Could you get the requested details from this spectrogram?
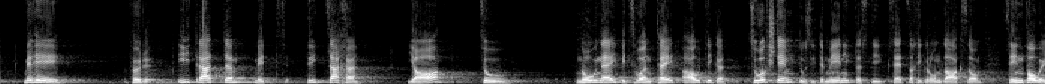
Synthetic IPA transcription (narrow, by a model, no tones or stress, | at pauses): mɪɾhɛ | fʏɾtiːt̪ɾætːəmɪt | d̥ɾit͡sæχə | jɑː | t͡su | nʊlnɛjb̥ɪt͡soːəntʰɛhɑwtiɡət͡suəkʃtɪmtusidəɾmɛːniɡ̚d̥ɑsd̥iksɛt͡sləχiɡɾʊndlɑːɡso | sɪnfɔlɪ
